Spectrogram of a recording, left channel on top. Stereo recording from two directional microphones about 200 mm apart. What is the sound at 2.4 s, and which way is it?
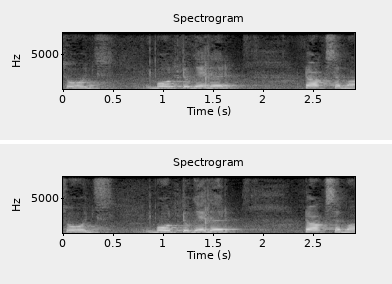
Speech, 50° right (ahead or behind).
